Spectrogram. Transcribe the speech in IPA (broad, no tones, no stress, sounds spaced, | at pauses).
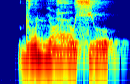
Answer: ɖ ʊ nʲ ɑ̃ ʕ ʊ sʲ ʊ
